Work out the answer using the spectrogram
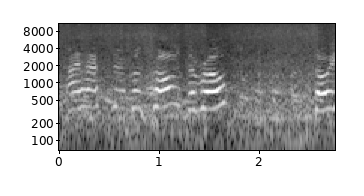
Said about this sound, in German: Tosendes Wasser füllt in Sekunden das Schleusenbecken. Am Schiffsrumpf knirscht es laut, fast bedrohlich. In der längsten Schleuse des Götakanals kommt an Bord des Passagierschiffs Willem Tamm leichte Hektik auf.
